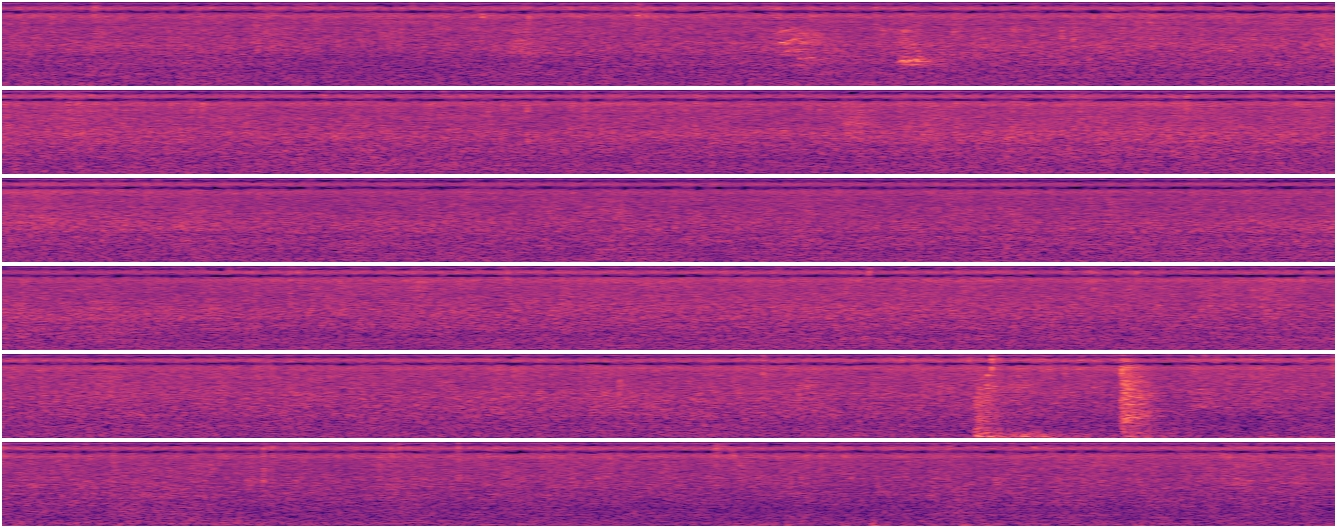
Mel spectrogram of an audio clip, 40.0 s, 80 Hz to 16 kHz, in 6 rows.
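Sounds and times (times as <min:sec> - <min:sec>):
rain hissing: 0:00.0 - 0:39.9
loud thumps: 0:31.6 - 0:32.8.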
